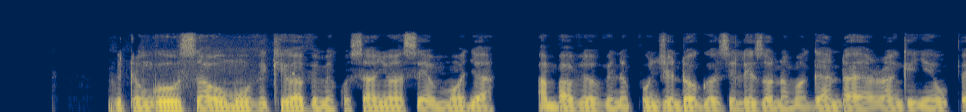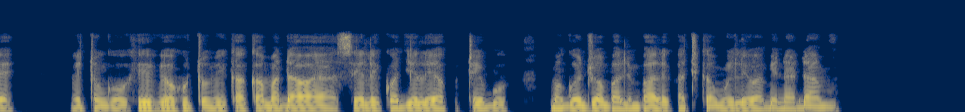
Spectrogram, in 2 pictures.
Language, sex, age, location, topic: Swahili, male, 25-35, Dar es Salaam, health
